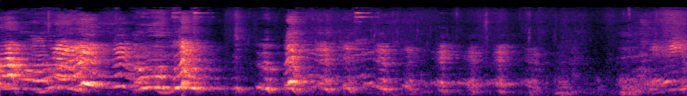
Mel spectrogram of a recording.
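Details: Eko the basenji, happy to see his owner home after a week, greets him with wavering, yodel-like whines and warbles that rise and fall in quick bursts instead of barking.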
